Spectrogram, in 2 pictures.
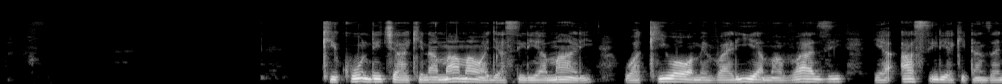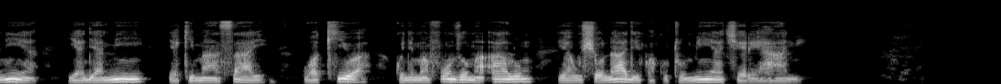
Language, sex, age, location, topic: Swahili, male, 18-24, Dar es Salaam, education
